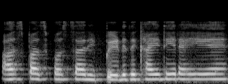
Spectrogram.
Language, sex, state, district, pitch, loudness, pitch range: Hindi, female, Chhattisgarh, Bilaspur, 240 Hz, -15 LUFS, 235-245 Hz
